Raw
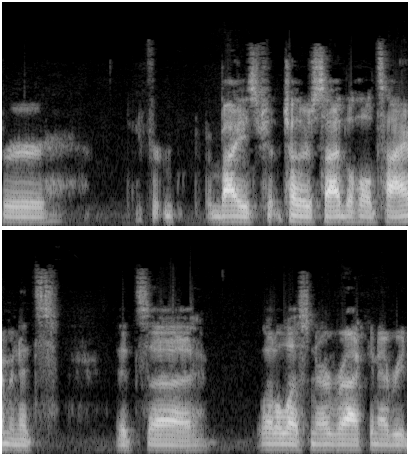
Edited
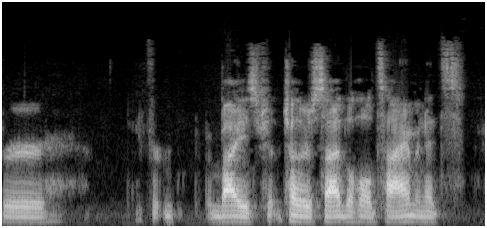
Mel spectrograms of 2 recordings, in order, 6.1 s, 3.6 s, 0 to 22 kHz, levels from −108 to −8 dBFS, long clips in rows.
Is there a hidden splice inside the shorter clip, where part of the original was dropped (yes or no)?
no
